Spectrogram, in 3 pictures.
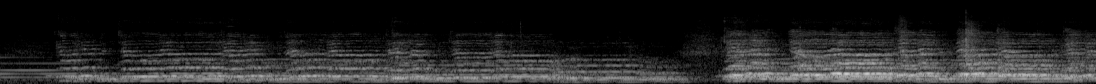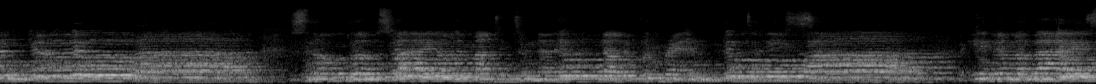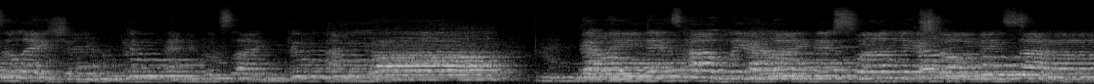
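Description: Mixed chamber choir of women's and men's voices singing a cappella, in phrases broken by short pauses about every six to seven seconds.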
